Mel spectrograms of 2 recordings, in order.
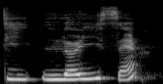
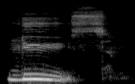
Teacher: auf Hochdeutsch hörst du den Öi-Laut, die Läuse wird zu Lüs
